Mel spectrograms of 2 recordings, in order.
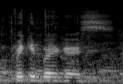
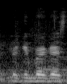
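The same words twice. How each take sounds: First: Slow, drawn-out sponsor shout-out; hype announcer. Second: Said in the usual way. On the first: Acted.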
